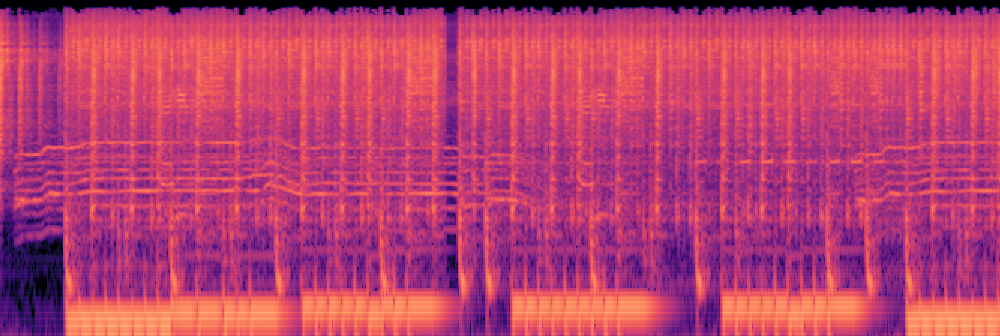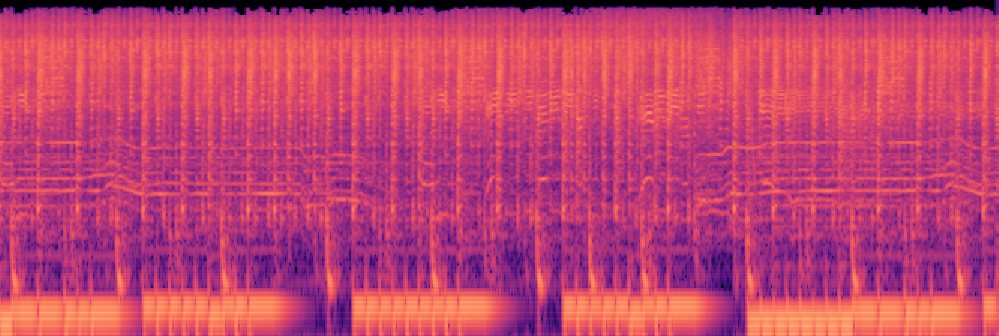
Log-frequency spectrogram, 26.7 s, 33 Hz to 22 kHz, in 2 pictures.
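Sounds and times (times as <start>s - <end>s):
jungle drum and bass DJ mix: 0.0s - 26.6s.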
